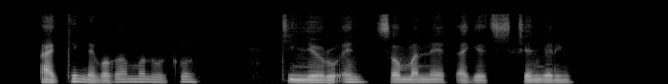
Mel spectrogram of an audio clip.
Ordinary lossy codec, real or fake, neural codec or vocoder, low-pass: none; fake; codec, 16 kHz in and 24 kHz out, 0.9 kbps, LongCat-Audio-Codec, four codebook decoder; 10.8 kHz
